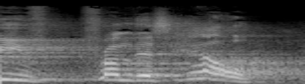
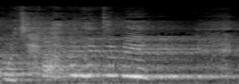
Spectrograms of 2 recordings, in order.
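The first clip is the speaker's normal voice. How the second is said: much higher, half laughing panic; panicked squeal; 12 semitones higher than usual. Retold or imitated. Sick man doubled over in bed, high comic panic. Stomach cramps in the night.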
